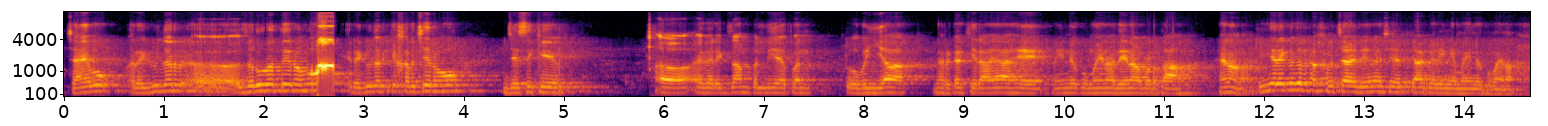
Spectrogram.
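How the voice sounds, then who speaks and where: A man's voice: a little high, fairly even intonation, normal speed. A man who teaches salary basics in a chatty way, using everyday examples. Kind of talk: explaining a salary lesson in casual speech. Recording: echoey room, dull lo-fi sound.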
